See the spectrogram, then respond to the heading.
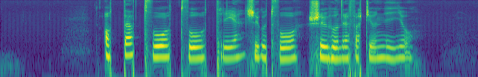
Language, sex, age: Swedish, female, 19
